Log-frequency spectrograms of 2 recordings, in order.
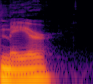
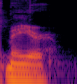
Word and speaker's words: Maher: Vi snakker om Dennis Maher. – Dennis Maher. – M-A-H-E-R. – Okay, Maher. – Maher, ja, nej, Maher.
